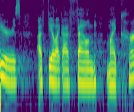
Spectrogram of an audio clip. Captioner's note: none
